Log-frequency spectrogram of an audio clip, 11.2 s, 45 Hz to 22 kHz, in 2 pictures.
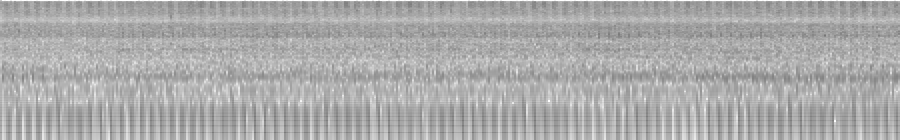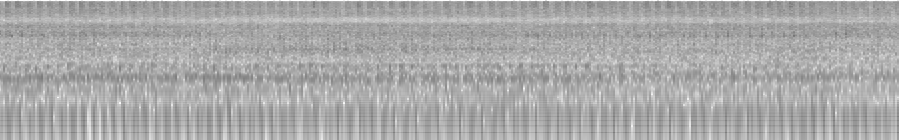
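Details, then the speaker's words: Suzuki Gixxer SF 250 single-cylinder, just started after an engine oil flush and new oil and filter: steady even idle with a regular low thump, no ticks or clatter; healthy. "তো এখন দেখেন, আমি start দিয়ে দেখি, on হয়ে গেছে।"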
